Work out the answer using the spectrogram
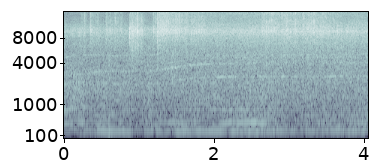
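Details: Vorwerk Kobold VK150 vacuum cleaner bought cheap secondhand, on carpet in automatic mode: steady even motor hum with clean high whine, no surging or rattles; running healthy.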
